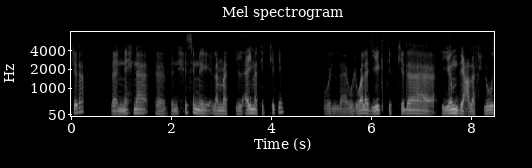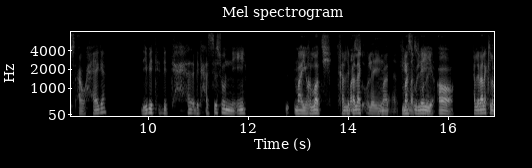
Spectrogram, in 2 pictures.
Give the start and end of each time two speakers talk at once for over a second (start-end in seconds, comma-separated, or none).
13.9-15.7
